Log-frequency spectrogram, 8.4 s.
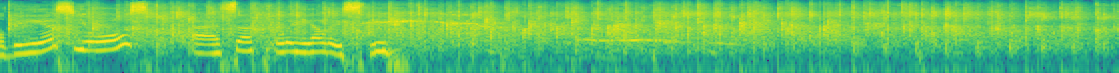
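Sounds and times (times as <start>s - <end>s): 
speech: 0.0s - 3.2s
audience applause: 0.0s - 8.3s.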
